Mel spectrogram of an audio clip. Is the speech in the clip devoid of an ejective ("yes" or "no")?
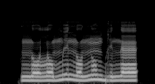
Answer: yes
